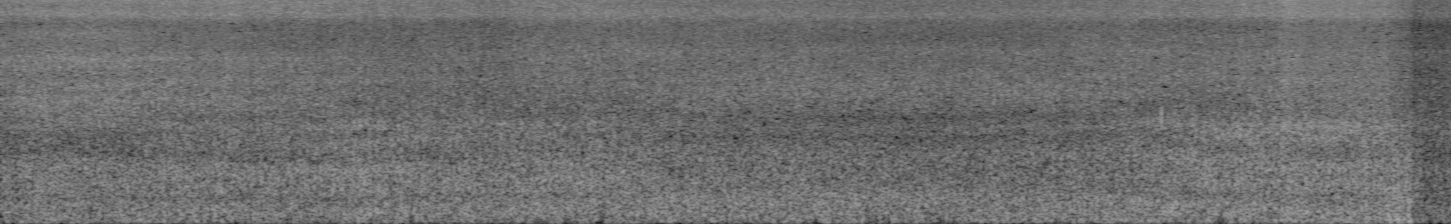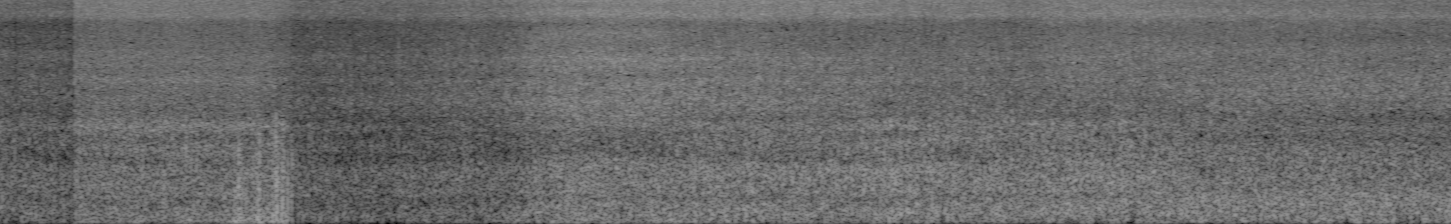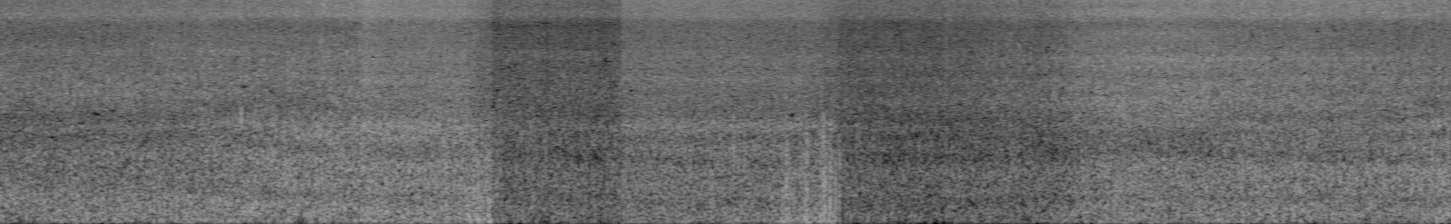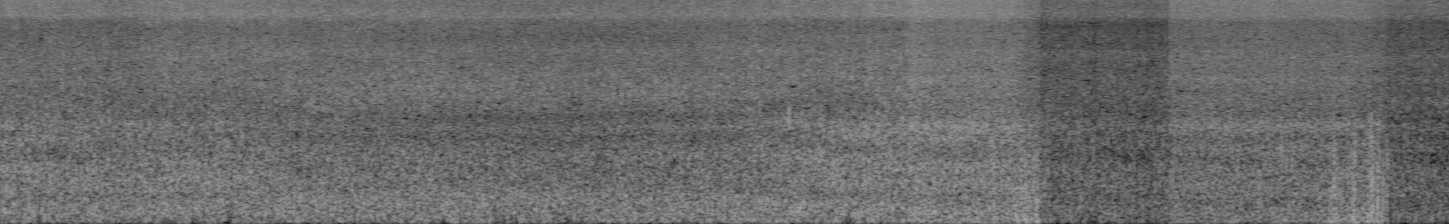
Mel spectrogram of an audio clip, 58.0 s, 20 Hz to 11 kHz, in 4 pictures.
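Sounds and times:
river rushing over rocks: 0.0s - 58.0s.

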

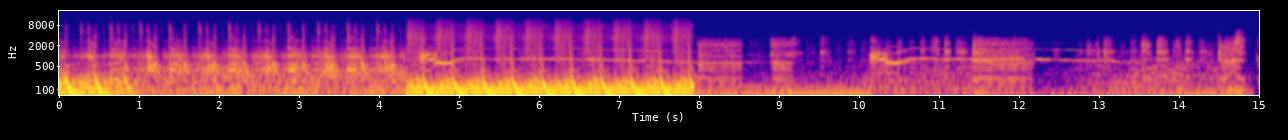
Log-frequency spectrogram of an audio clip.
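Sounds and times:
dog howling: 4.3s - 8.1s, 10.1s - 14.9s
low hum and crackle: 4.3s - 15.0s.

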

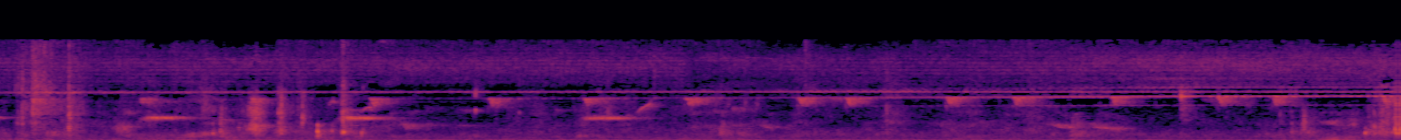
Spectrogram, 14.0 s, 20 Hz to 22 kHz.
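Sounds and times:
insect chirping: 0.0s - 14.0s
high insect drone: 4.0s - 14.0s.

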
